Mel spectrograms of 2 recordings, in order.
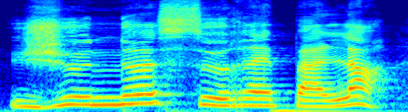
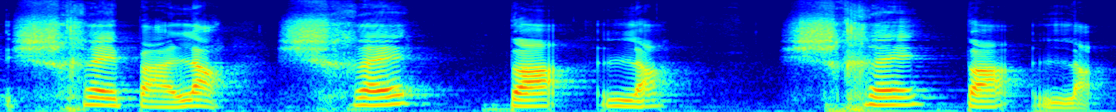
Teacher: the negation in ne pas, where it loses the ne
